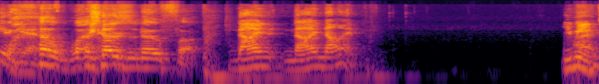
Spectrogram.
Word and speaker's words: Norfolk: Joshua says it is pronounced no fuck. I am not Asian, if that is the correct way you're supposed to say that. Norfolk.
